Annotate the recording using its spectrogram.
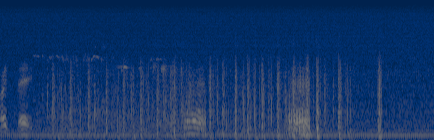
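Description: Wooden cart wheels creak and knock as they roll.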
